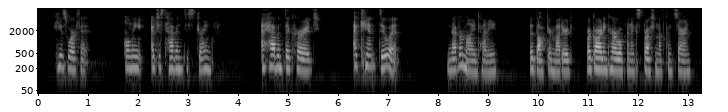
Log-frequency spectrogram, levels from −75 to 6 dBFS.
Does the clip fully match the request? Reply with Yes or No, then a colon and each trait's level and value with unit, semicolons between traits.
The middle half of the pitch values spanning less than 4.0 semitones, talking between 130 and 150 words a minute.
Yes: average, 3.6 semitones; slow, 135 wpm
